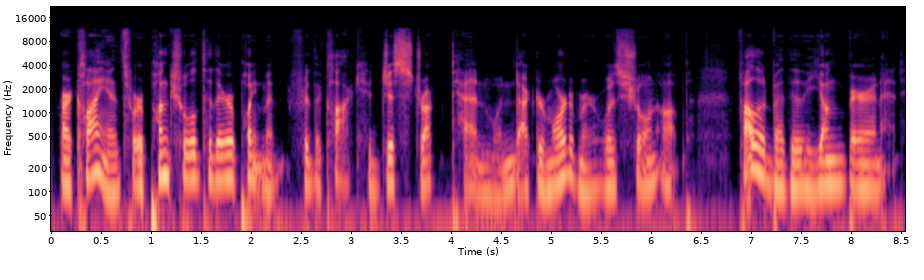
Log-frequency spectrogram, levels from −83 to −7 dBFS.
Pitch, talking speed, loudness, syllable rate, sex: 120 Hz, 175 wpm, -22 LUFS, 4.6 syllables/s, male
